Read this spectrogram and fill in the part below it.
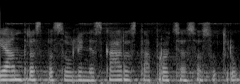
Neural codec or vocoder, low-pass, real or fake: none; 7.2 kHz; real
